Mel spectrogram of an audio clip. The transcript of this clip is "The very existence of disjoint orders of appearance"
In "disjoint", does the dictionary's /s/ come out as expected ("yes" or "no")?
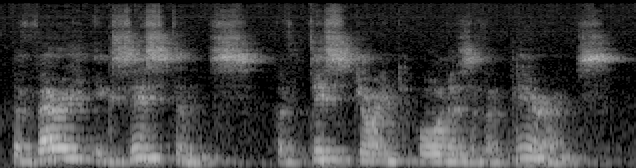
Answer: yes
